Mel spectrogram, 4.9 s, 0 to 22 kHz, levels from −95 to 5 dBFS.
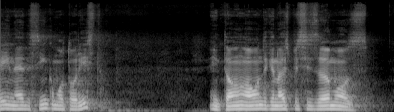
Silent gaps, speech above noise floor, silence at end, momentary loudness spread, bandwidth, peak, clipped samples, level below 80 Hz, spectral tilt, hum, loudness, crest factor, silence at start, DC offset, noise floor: none; 41 dB; 0.35 s; 11 LU; 18.5 kHz; -6 dBFS; under 0.1%; -52 dBFS; -8 dB/octave; none; -22 LUFS; 18 dB; 0 s; under 0.1%; -62 dBFS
